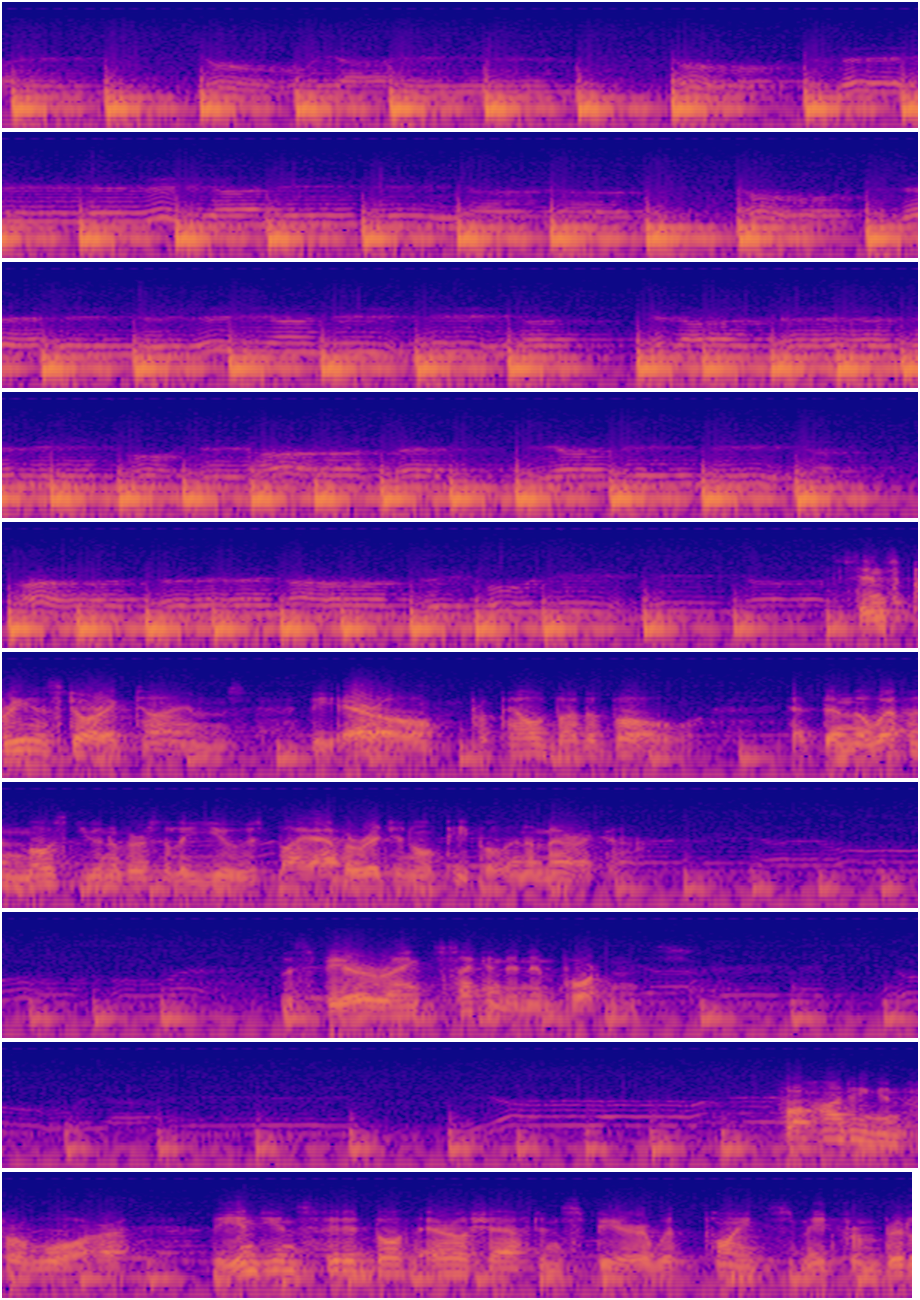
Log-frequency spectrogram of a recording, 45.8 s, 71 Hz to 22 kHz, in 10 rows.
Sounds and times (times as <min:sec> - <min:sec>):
Music: 0:00.0 - 0:45.7
Speech: 0:22.5 - 0:30.7, 0:33.5 - 0:35.5, 0:40.5 - 0:45.7.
